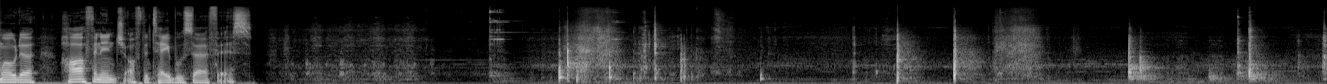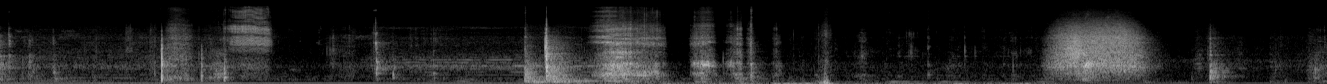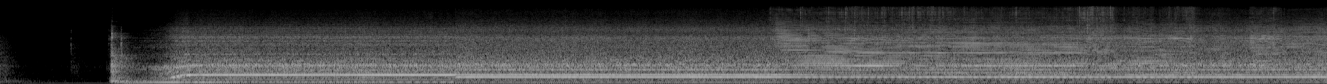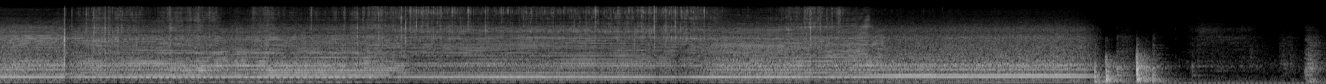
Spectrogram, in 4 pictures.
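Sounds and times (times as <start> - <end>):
wood scraping against machine: 2.7 - 4.5.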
